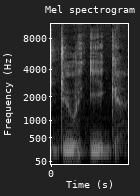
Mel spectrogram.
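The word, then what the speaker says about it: Duhigg: Habit uh which is I think by Charles du EIG is how you pronounce his name uh it is a fantastic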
